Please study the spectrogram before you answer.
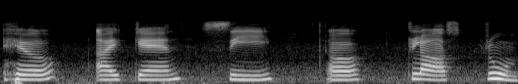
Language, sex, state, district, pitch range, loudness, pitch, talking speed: English, female, Punjab, Kapurthala, 215-240 Hz, -16 LUFS, 220 Hz, 80 wpm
